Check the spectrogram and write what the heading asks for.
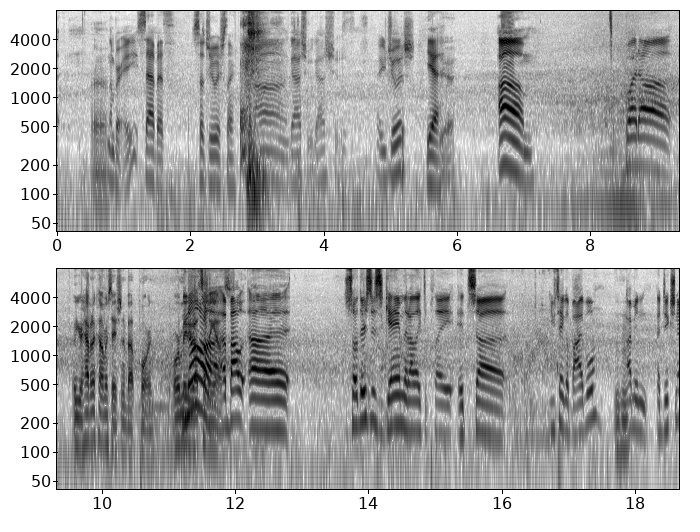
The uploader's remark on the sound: Outside A Hollywood Celebrity Church (Kicked Out). On Easter Sunday at a trendy Church in Hollywood, CA.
